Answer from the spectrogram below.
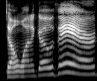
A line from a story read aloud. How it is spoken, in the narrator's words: Juby wailed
